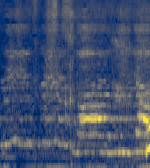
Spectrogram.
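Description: A battery-powered musical baby toy playing a children's song in a sung child-like voice, faint, with a held note growing louder about a second in.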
